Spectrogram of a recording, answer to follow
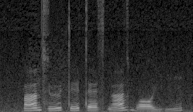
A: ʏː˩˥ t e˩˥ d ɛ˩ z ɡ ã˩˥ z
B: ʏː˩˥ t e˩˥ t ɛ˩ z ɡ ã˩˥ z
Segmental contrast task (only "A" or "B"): B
